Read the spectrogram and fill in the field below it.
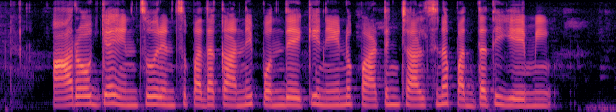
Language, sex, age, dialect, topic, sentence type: Telugu, female, 18-24, Southern, banking, question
